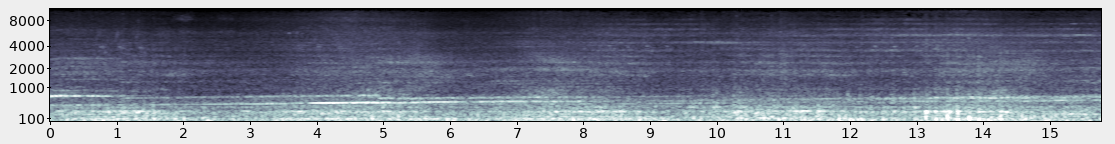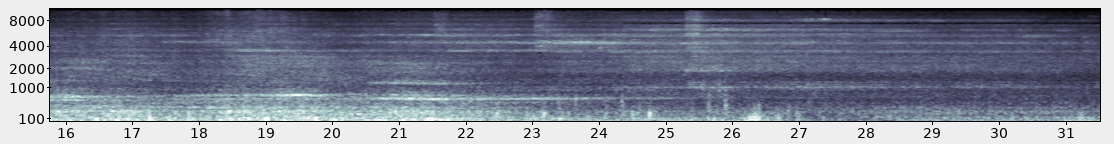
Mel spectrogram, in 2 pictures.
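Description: ETR 700 Frecciarossa high-speed electric train moving slowly along a station platform: continuous running and wheel noise with a whine that wavers in pitch, fading over the last few seconds.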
